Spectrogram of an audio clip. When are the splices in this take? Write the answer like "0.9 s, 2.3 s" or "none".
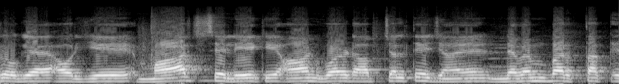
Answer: none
